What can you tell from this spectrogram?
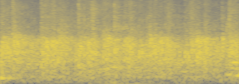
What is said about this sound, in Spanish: Un fuertísimo aplauso.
